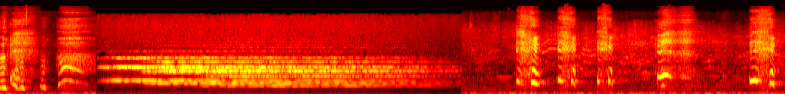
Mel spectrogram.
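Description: A young girl cries, starting with a long, drawn-out wail that slowly fades, then breaking into choppy sobbing bursts. The crying is close and fairly loud.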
